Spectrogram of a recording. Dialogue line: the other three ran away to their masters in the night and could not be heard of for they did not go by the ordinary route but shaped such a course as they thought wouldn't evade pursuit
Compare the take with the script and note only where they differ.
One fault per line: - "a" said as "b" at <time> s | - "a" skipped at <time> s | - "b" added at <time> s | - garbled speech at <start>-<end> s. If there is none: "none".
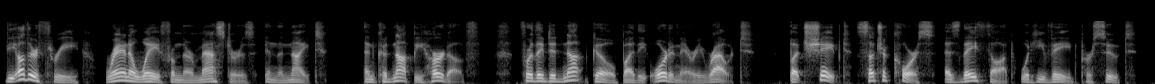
- "to" said as "from" at 1.6 s
- "wouldn't" said as "would" at 10.2 s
